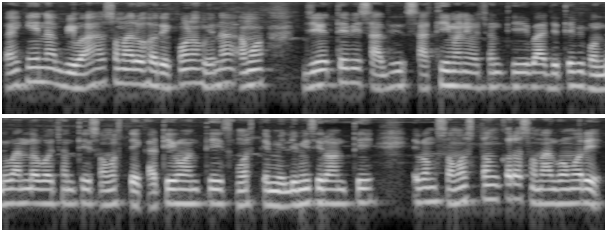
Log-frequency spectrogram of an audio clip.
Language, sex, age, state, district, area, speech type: Odia, male, 18-30, Odisha, Nuapada, urban, spontaneous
